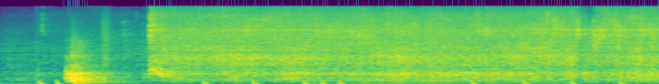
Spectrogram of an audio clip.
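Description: Handheld shower sprayer running water onto a wet dog's head and coat: a steady hiss of spray that starts about a second and a half in, after a brief thud under a second in.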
